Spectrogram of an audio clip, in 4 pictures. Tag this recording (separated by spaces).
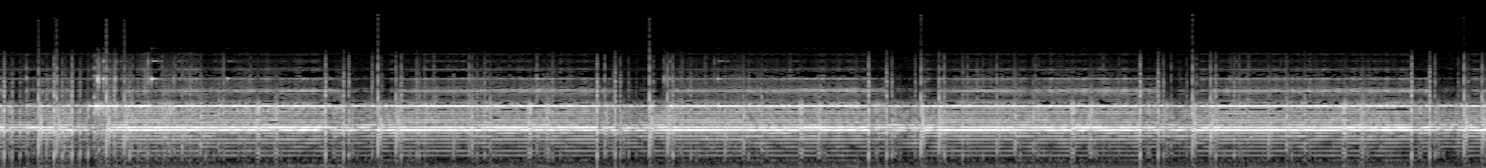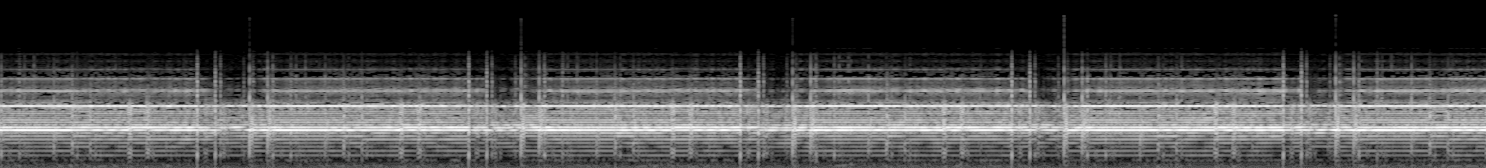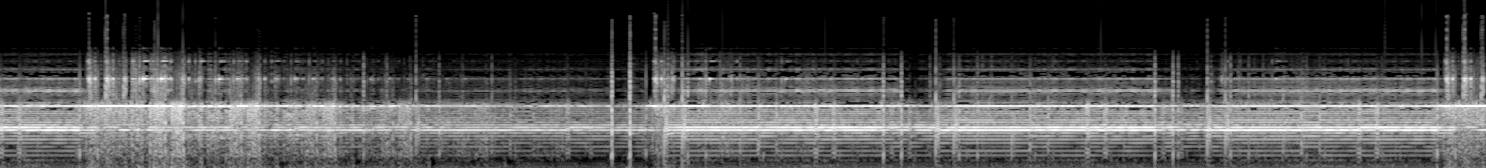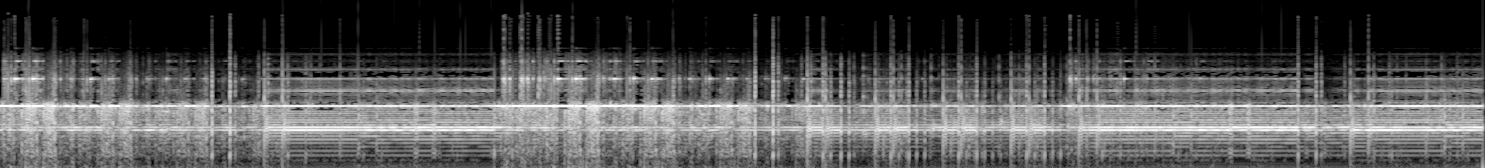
electronic fubar noise processed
